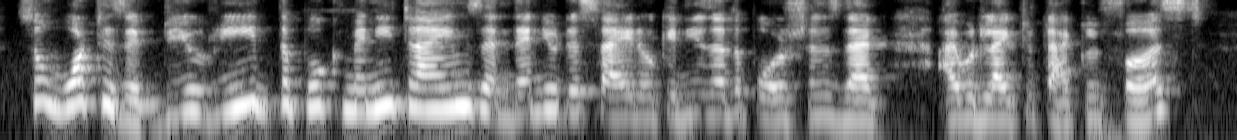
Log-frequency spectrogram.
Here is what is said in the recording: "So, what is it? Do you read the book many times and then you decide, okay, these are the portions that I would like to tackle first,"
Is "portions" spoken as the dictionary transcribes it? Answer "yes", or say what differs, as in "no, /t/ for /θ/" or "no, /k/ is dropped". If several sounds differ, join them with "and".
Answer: yes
